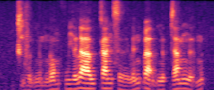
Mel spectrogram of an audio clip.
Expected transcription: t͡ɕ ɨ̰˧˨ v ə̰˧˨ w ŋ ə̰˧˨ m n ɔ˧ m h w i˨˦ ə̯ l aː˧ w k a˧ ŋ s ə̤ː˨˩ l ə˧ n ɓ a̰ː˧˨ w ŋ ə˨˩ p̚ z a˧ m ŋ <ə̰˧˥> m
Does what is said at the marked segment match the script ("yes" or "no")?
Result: yes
